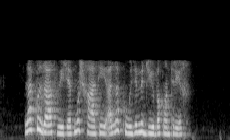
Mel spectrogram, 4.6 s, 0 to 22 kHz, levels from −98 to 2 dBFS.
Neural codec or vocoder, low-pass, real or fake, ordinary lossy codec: none; 3.6 kHz; real; MP3, 24 kbps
